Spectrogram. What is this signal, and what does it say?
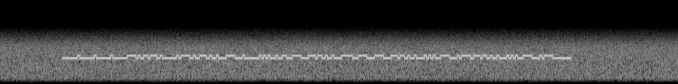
RTTY (45.45 baud, 170 Hz shift), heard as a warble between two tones, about 1360 Hz centre, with radio static. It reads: EA9YWO 599 693 693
